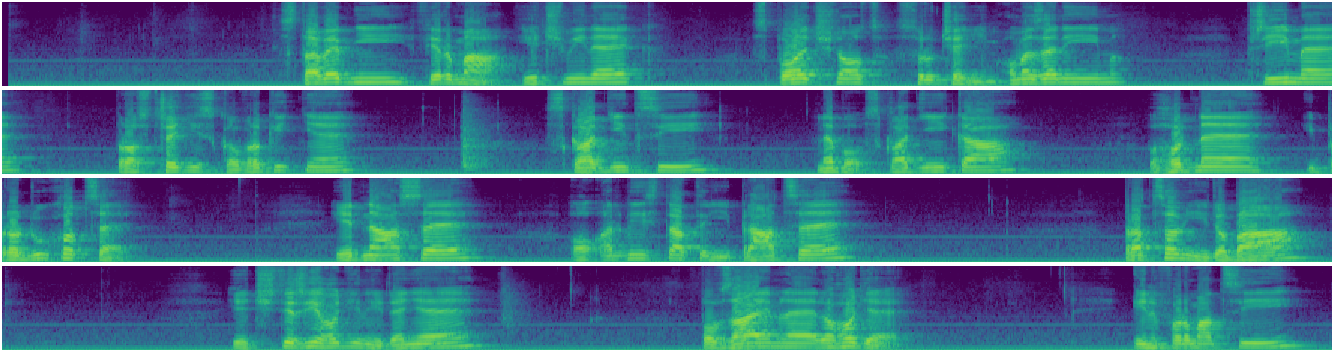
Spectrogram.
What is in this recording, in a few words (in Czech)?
reklamni hlaseni; Jecminek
